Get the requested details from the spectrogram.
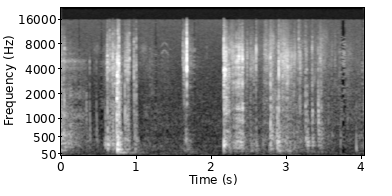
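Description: Plastic clips snap as a car door panel is pried loose.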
